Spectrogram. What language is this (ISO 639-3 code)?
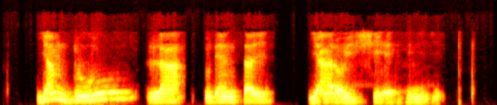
epo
